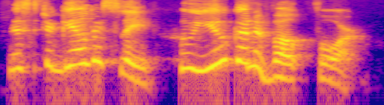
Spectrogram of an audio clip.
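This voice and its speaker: Woman as a folksy household cook, lively higher voice. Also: normal speed. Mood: disapproving. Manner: folksy, colloquial, plain-spoken. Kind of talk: old-time radio comedy acting.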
